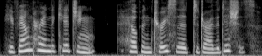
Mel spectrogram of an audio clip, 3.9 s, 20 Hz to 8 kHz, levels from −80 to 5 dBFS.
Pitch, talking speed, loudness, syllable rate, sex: 265 Hz, 185 wpm, -16 LUFS, 4.9 syllables/s, female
